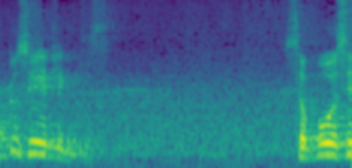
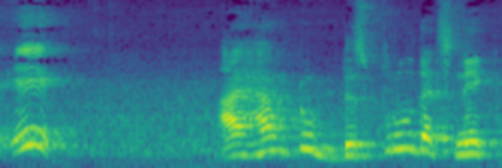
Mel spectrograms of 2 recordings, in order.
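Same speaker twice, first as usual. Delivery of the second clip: mock alarm; 5 semitones higher, slower than usual. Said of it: "you will say".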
